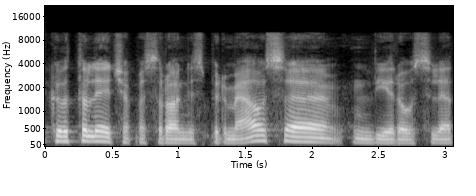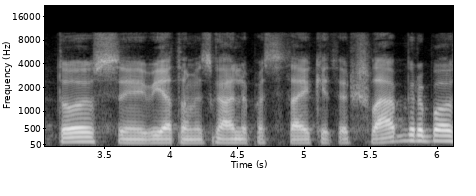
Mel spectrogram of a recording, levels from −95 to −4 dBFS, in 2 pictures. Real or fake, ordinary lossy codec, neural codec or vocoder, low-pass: fake; MP3, 96 kbps; codec, 24 kHz, 0.9 kbps, WavTokenizer, small release; 9.9 kHz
